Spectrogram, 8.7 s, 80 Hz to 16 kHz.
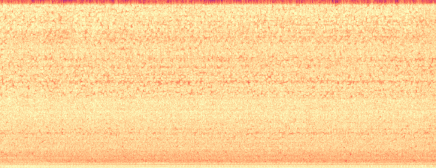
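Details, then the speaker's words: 2015 Cadillac ATS 2.5 after rear differential replacement, CV axles, supports and driveshaft coupling tightened: steady even drive hum in gear with no roar or whine; drivetrain sounds fixed, normal. "all right all right i sound like it's fixed cool"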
